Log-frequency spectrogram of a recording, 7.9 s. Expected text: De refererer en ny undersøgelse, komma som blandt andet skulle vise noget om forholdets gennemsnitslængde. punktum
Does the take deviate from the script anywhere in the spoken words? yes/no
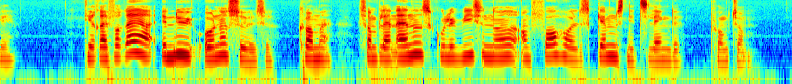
no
